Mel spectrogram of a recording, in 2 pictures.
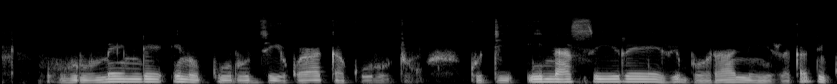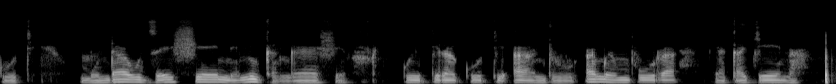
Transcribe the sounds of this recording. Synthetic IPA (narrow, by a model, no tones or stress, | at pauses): ɦurume̞nde̞ino̞kurud͡ziwakakurutu̥kutiinasire̞ʐibʱo̞ɾaniʐaka̰tikuti̥ | mundaud͡ze̞ʃe̞ne̞miɡʱaŋɡaʃḛ | kuitiɾakutiʔantʰuamwe̞ɱvura | jakat͡ʃe̞ːna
